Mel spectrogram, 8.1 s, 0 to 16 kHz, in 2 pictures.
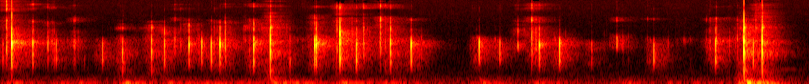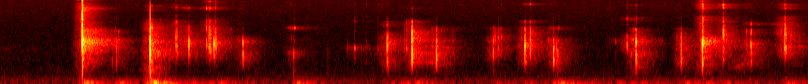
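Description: Fingertips of both hands type continuously on a compact 65% Sugar65 mechanical keyboard with KTT Kang White switches, a black case, and white and black plastic keycaps. Bright, crisp, clacky key presses come in an irregular flurry, with a brief pause just after 4 seconds. A few heavier strikes land around 3.7 and 4.5–4.8 seconds, each stopping dead with almost no ring.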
